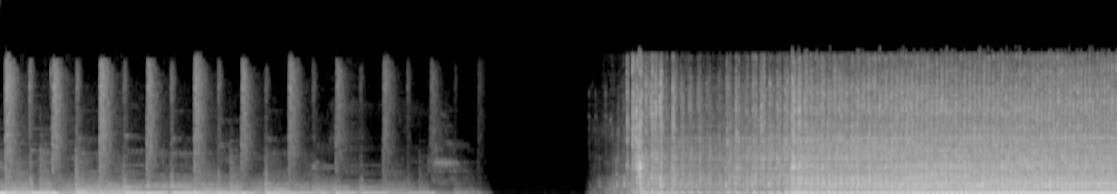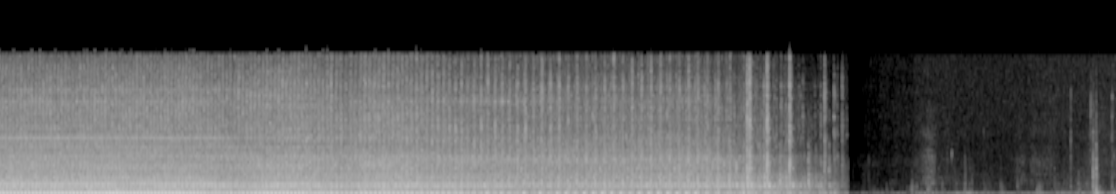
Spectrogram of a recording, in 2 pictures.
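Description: A few seconds of music and a brief silence give way to an old tractor engine running: a loud, steady, throbbing rumble that holds for about thirteen seconds before cutting off.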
